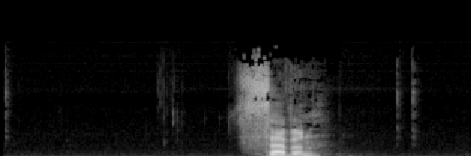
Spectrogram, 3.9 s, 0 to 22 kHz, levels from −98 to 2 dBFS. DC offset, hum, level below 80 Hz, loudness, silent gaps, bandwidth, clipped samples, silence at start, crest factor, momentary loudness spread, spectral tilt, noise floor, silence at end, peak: under 0.1%; none; -68 dBFS; -21 LUFS; none; 15 kHz; under 0.1%; 2 s; 26 dB; 17 LU; -2.5 dB/octave; -78 dBFS; 1.25 s; -2 dBFS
